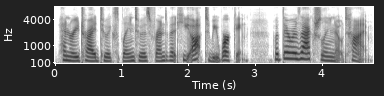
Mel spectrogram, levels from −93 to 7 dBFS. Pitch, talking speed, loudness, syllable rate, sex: 225 Hz, 240 wpm, -19 LUFS, 6.1 syllables/s, female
